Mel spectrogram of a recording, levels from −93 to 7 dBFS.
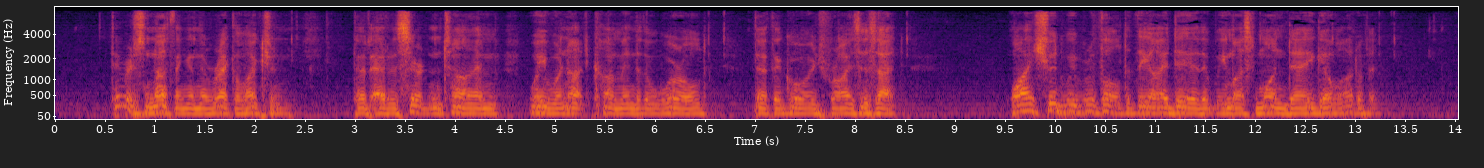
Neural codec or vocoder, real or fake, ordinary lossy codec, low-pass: vocoder, 24 kHz, 100 mel bands, Vocos; fake; MP3, 48 kbps; 7.2 kHz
